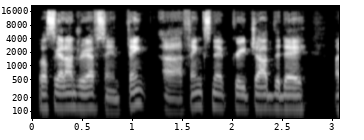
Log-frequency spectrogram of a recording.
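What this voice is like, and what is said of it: Tired, strained voice giving out. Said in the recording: “My voice is starting to give out”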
